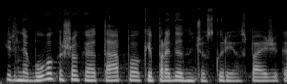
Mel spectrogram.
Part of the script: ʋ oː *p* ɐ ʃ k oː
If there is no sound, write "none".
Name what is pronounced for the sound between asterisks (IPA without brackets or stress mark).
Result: k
